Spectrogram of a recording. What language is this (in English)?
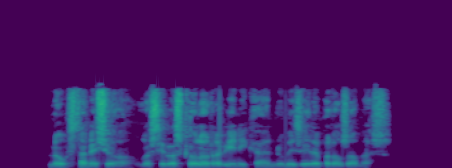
Catalan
